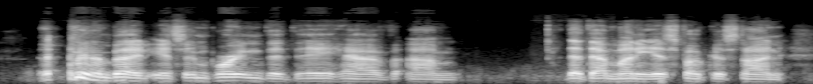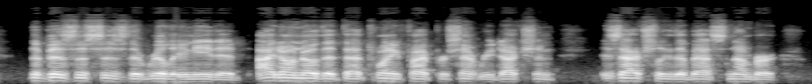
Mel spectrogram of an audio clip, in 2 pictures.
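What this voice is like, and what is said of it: Hoarse, strained voice. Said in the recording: “excuse me, I'm losing my voice here”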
